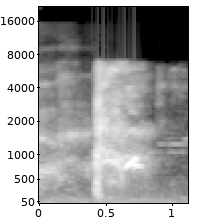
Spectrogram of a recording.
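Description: A single short, sharp sneeze bursts out close to the microphone during a tabletop role-playing session, over quiet background.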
